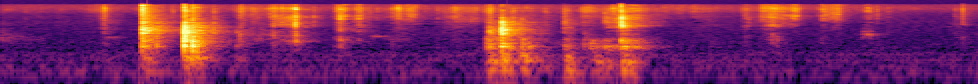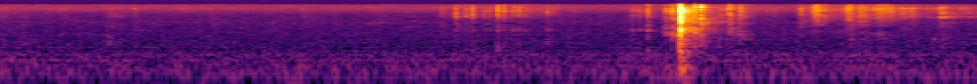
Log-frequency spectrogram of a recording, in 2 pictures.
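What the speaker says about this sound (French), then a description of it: "Coupe un petit bien en dessous aussi." Scissors snip through material for a corset pocket in a craft setup, giving several short, close cutting bursts with pauses between them, quiet and alone with no talk.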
